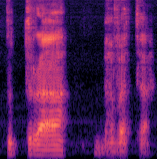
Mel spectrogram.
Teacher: And as we know, the visarga putra, nominative plural, sons, you are the sons, bhavata, before the voiced consonant bha, the visarga drops out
